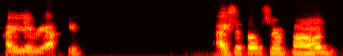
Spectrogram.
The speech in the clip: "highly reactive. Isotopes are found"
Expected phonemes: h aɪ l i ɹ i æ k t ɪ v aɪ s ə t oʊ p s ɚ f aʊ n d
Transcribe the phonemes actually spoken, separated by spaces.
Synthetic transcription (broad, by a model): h aɪ l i ɹ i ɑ k t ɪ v aɪ s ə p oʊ s ɚ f aʊ n d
